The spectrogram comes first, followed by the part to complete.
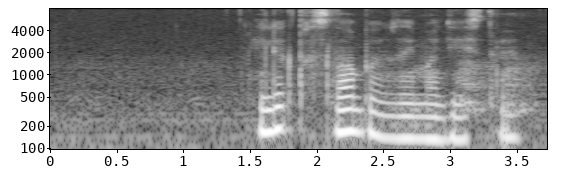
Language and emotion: Russian, neutral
